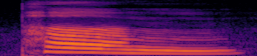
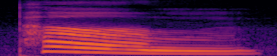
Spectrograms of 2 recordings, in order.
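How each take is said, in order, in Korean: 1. 미국식으로 말해요. R 소리가 나요. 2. 미국식으로 말해요. R 소리가 나요.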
